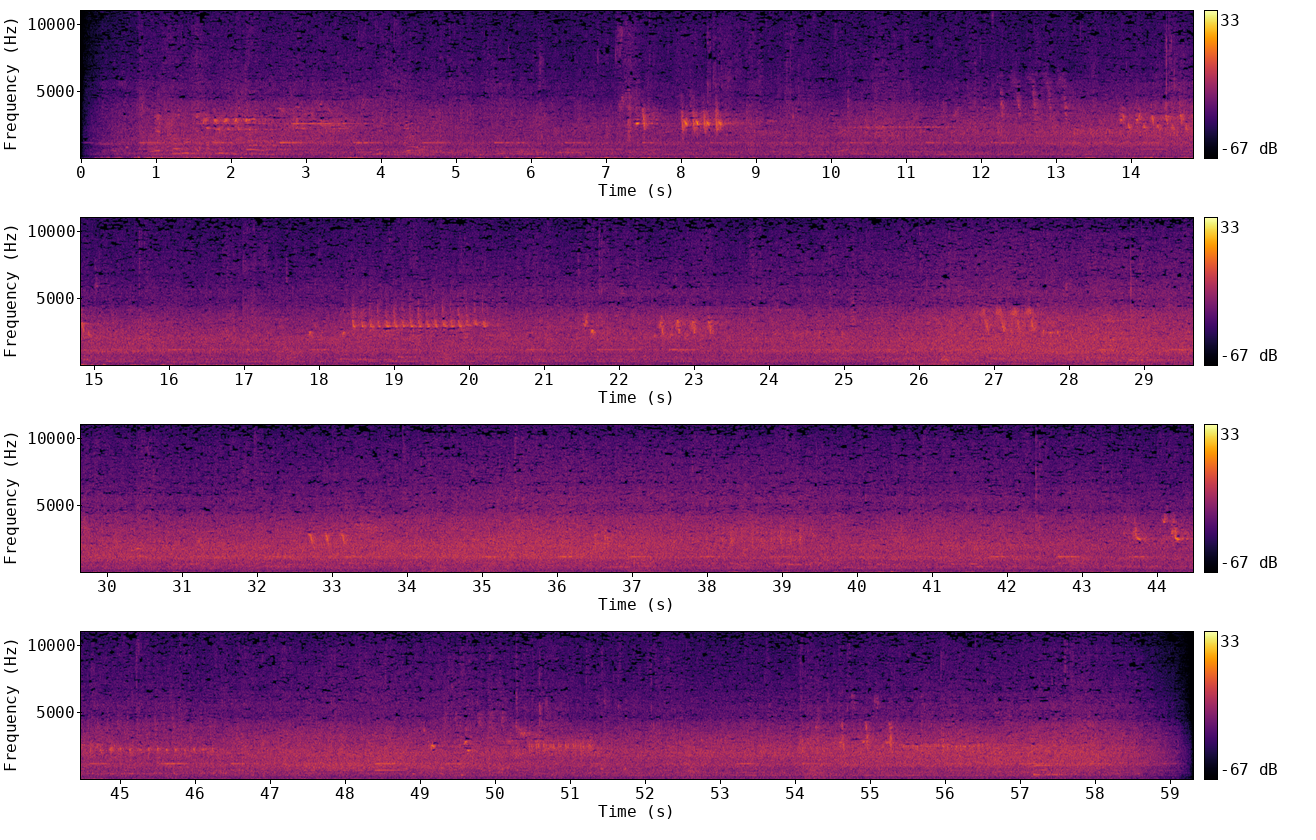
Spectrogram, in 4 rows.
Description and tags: under bridge 300510
30.05.2010: 21.00. Under the Przemysl I bridge in the city of Poznan where I was watching overfilled the Warta river because of the main flood wave. The sound reverbed a little bit.
There are audible: dripping deafen by passing by cars.
bridge, drip, birds-singing, under-the-bridge, water, poland, flood, field-recording, church-bells, traffic-noise, cars, warta-river, dripping, poznan, people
